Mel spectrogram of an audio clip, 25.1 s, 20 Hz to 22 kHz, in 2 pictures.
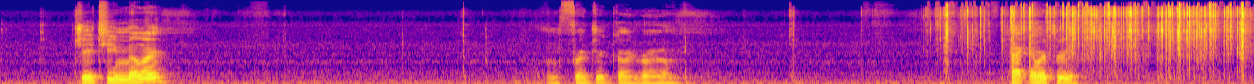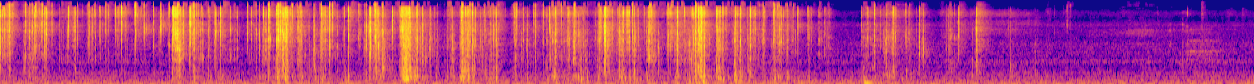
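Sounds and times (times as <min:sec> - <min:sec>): plastic wrapper tearing and crinkling: 0:09.2 - 0:22.5.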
